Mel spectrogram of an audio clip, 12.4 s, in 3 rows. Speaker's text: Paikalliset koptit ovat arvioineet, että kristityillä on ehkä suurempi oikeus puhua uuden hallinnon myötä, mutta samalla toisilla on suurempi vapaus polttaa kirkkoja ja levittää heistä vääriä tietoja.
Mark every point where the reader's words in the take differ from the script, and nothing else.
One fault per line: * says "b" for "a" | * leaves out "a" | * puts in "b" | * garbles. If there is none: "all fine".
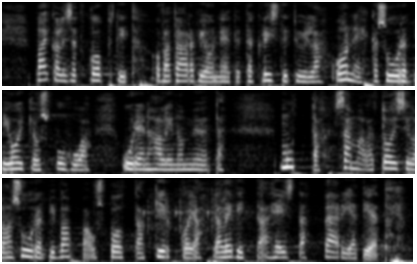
all fine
